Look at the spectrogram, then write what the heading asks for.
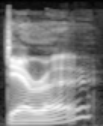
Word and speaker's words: dero: So, this is actually pronounced Darrow.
